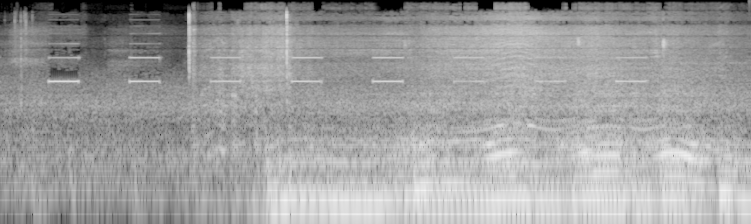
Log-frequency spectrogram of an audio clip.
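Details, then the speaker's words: Keyless BMW started with a cheap tool: after dash chimes, engine cranks and catches but runs unevenly, surging and dipping, nearly dying, then shuts off; rough running on the old battery, cause unclear. "Yeah, she's shutting off pretty bad. It's not running great, but it is running. Yep. Ooh, that motor is not happy."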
